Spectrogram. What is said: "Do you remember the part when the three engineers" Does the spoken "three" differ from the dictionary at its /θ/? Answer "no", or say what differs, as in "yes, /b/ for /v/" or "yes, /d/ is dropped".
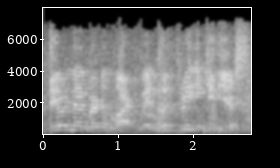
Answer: yes, /t/ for /θ/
